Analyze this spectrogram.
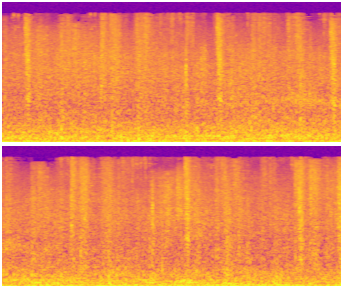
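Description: Footsteps crunch through snow at a steady pace.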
